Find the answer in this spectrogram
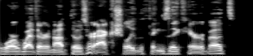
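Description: A man with an American accent talks in a fairly low pitch with fairly even intonation. It is an unremarkable speaking voice, with a dry, close sound with no echo. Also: very clean recording, silent background. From United States. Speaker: philosophy lecturer and podcast host. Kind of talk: casual chat.

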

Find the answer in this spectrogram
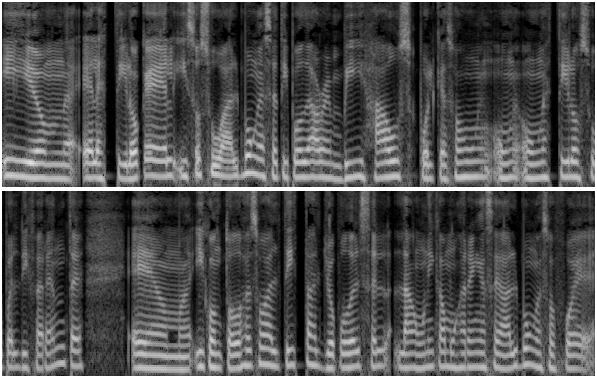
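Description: A woman with a dark, mellow tone and medium pitch speaks at a moderate pace with fairly even intonation and hardly any pauses. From Puerto Rico. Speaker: singer. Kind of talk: interview.

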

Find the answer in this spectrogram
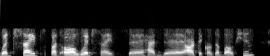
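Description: In a Greek accent, the speaker talks at a moderate pace with fairly even intonation. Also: woman. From Greece. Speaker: tennis journalist. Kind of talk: interview. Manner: halting, many filler words.

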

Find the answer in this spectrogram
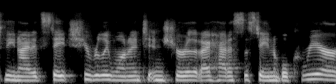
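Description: The background stays quiet as a woman talks. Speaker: NFT artist and founder. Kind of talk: interview. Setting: remote recording. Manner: energetic.

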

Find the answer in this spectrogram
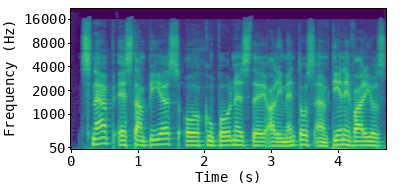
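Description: With an English accent, a man speaks at a very slow pace using ordinary pitch variation, captured in a very clean recording with a silent background. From Southern California. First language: English (speaking Spanish). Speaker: food bank outreach worker, former Spanish teacher. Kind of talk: interview. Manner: hesitant, many fillers.

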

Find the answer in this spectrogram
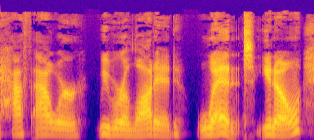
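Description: A woman speaks with a Western Canadian accent. The sound is dry and close with no echo, on a very clean recording with a silent background. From Edmonton, Alberta, Canada. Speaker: TV news host and producer. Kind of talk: interview.

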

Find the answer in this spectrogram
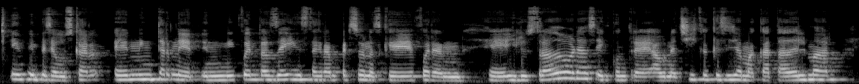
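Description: The delivery is flat and monotone at a moderate pace, with very even loudness throughout. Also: woman, medium pitch for a woman. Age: 20s. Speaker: advertising professional and foundation director. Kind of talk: interview.

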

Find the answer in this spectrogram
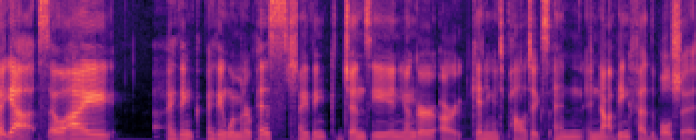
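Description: A woman with an American accent talks at a fairly quick pace in a normal speaking voice. Her pitch is fairly low with ordinary variation, and the recording is very clean with a silent background. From Texas, small town near Austin. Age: 30s. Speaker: surgical assistant in reproductive healthcare. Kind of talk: casual chat.

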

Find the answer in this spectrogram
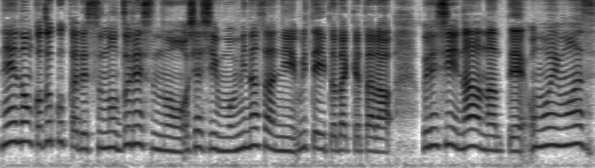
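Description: Fairly quick speech from a woman with a high-pitched voice. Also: ordinary pitch variation, very clean recording, silent background. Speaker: radio host. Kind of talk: casual radio talk. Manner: animated.

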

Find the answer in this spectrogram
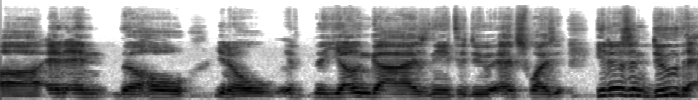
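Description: This man has an unremarkable speaking voice, a fairly high pitch and lively intonation. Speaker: sports analyst. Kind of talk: casual sports talk, post-game show.

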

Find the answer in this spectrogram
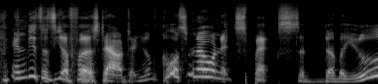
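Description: A man puts on a character voice with an extremely high pitch. He keeps a moderate pace. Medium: actual play. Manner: formal, stilted phrasing; nervous.

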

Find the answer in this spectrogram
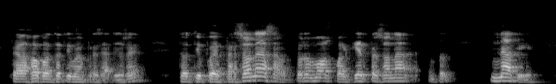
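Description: An ordinary speaking voice from a man, fairly high in pitch and fairly quick, with ordinary pitch variation. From Spain, Bilbao (Basque Country). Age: 40s. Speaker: productivity coach. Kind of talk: interview.

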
